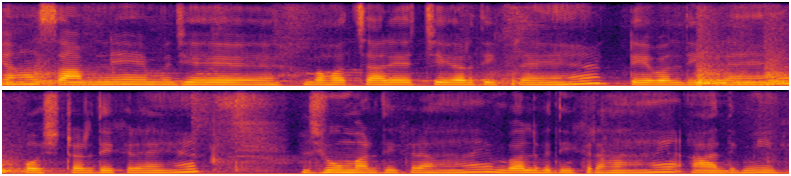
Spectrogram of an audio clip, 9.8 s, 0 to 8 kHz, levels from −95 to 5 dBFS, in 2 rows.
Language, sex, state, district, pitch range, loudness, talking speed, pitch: Hindi, female, Bihar, West Champaran, 190-205 Hz, -19 LUFS, 165 wpm, 195 Hz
